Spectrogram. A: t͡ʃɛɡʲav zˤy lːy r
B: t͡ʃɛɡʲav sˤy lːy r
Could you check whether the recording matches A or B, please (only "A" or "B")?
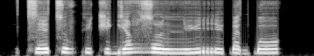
A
